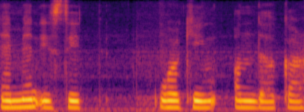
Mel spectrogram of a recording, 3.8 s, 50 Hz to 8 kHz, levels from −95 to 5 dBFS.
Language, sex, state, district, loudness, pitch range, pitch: English, female, Nagaland, Kohima, -13 LUFS, 145-180 Hz, 175 Hz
